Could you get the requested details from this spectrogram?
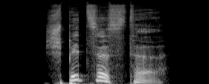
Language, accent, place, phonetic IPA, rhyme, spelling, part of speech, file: German, Germany, Berlin, [ˈʃpɪt͡səstə], -ɪt͡səstə, spitzeste, adjective, De-spitzeste.ogg
- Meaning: inflection of spitz: 1. strong/mixed nominative/accusative feminine singular superlative degree 2. strong nominative/accusative plural superlative degree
